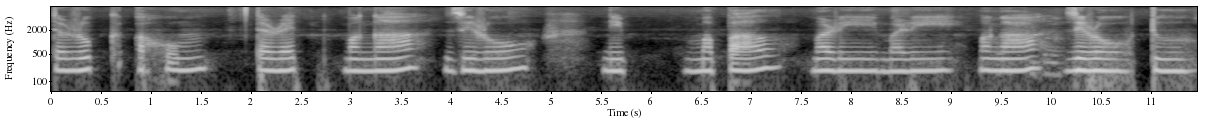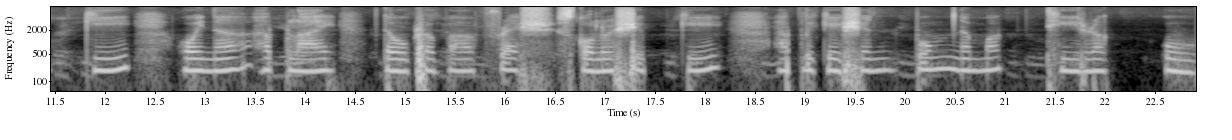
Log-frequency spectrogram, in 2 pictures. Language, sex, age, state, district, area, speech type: Manipuri, female, 18-30, Manipur, Kangpokpi, urban, read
